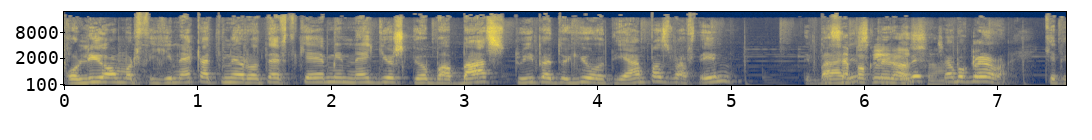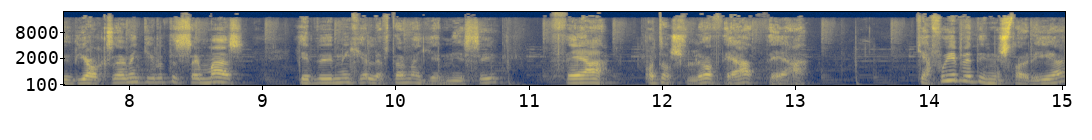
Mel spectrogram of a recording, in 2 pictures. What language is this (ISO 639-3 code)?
ell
